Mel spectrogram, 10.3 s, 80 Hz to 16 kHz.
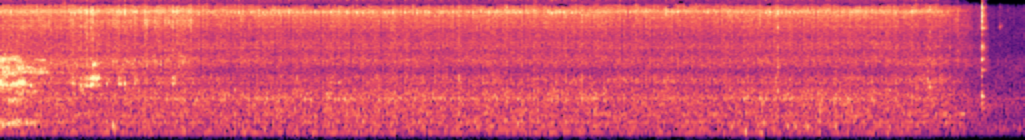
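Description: Metal lathe running steadily while a 6 mm twist drill in the tailstock chuck bores into the end of a steel rod, ahead of reaming the hole. The running sound cuts off with a click just before the end.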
